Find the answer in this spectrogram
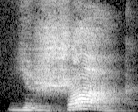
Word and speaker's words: їжак: будь ласка це запам'ятайте поставимо наголос в слові їжак їжак наголос падає на другий склад їжак на А дуже добре Тепер в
